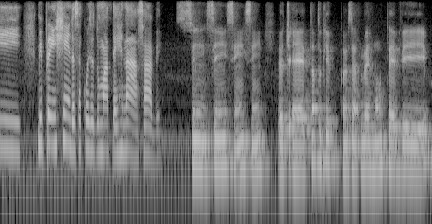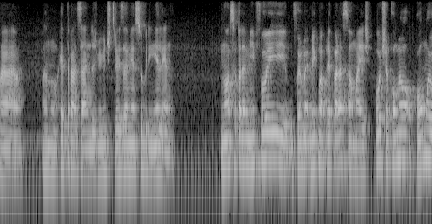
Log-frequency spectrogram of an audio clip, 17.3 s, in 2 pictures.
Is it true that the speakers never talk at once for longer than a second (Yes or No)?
Yes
